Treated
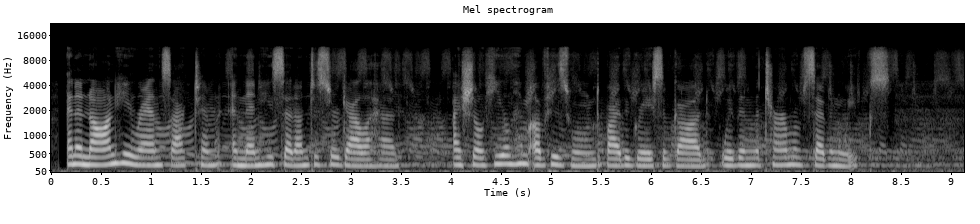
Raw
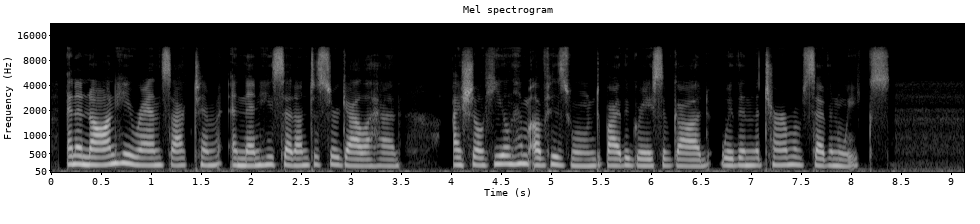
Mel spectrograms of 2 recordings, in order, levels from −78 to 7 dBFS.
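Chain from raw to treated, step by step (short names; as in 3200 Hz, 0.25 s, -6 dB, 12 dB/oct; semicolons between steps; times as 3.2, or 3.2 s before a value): swung echo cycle 0.839 s, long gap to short 3:1, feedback 67%, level -22 dB; gain +2 dB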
